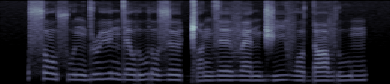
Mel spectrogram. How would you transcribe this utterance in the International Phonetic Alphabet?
sɔsʷɛŋ dɹy ndɛo̯ɾuɾo zøɡ͡ǁɑŋ zɛvænd͡ʒivɔd ɾɑvɾum

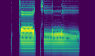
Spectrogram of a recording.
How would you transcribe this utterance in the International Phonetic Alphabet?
tɛci ni

